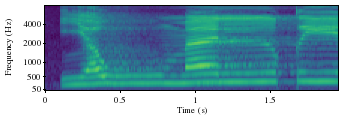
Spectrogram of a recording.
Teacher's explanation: kemudian ada hukum alif lam namanya alif lam qamariah karena ada alif lam yang menghadapi huruf qamariah yaitu huruf q maka lam sukun ini kita bunyikan dengan jelas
